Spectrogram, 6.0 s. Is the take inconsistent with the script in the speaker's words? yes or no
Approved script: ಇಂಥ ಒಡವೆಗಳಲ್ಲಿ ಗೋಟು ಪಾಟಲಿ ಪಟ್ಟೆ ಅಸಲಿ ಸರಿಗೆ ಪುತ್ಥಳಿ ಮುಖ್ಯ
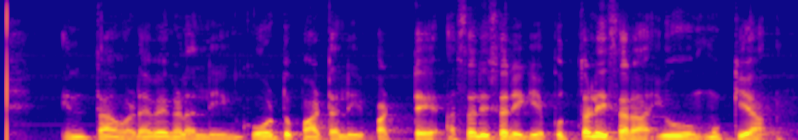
yes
